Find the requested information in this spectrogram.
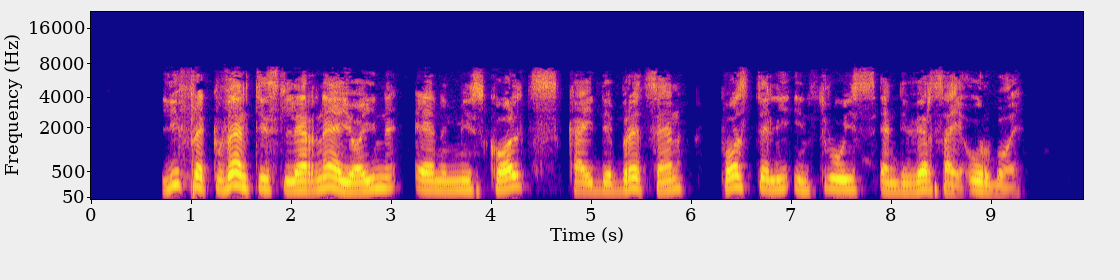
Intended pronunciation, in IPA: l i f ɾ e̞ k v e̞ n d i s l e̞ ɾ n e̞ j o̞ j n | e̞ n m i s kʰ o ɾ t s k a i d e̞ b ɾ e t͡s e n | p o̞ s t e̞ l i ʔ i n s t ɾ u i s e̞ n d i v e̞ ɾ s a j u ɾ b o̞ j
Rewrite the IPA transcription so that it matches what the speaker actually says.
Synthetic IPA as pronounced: l i f ɾ e̞ k v e̞ n t i s l e̞ ɾ n e̞ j o̞ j n | e̞ n m i s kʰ o l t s k a j d e̞ b ɾ e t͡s e n | p o̞ s t e̞ l i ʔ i n s t ɾ u i s e̞ n d i v e̞ ɾ s a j u ɾ b o̞ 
